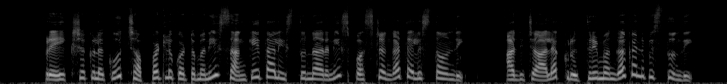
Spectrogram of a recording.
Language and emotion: Telugu, disgusted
